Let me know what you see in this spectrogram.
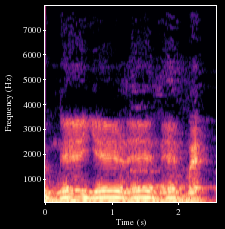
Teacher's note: ये नासिक्य की श्रेणी में आ जाते हैं, क्योंकि इनका उच्चारण किससे होता है? नाक से होता है।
